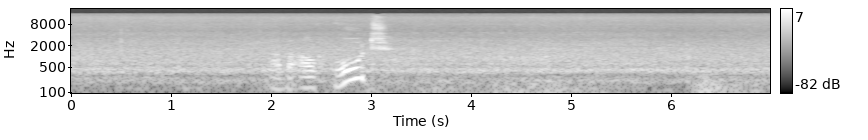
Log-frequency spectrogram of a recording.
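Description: Honeybee colony humming steadily from the open hive. About two seconds in, a short rising vocal sound, the loudest moment, is followed by a brief sharp click.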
